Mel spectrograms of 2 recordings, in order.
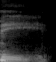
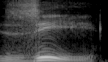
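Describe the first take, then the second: First: The word begins with a soft th sound. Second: The word begins with a buzzing z sound. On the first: The speaker calls it right. "rather than" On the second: The speaker calls it wrong. "Germans end up saying some of the time anyway, Z rather than"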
